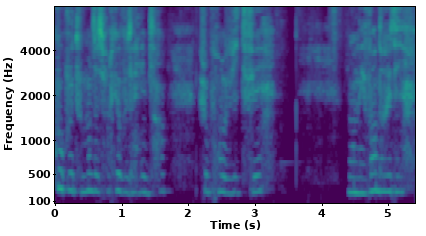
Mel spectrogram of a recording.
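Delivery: winded, out of breath. Greeting viewers quickly on a Friday before a school pickup, out of breath. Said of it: "je suis essoufflée".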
